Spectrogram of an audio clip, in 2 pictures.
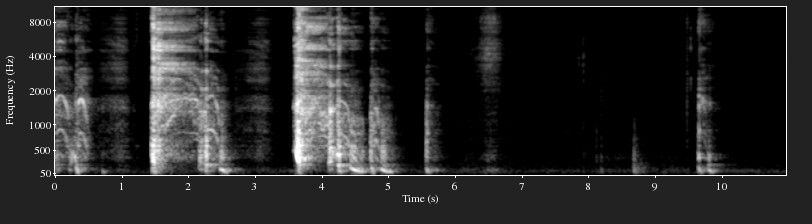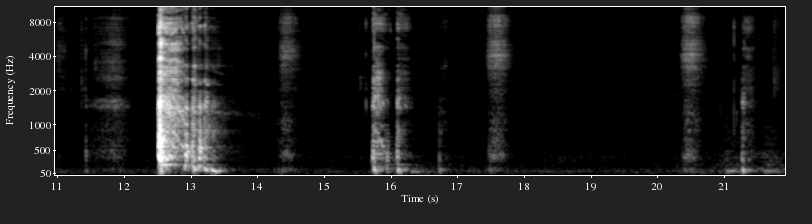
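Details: Adult with a lingering heavy chest cold: several heavy, wet coughs with quieter breaths and throat sounds between; productive chest cough.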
